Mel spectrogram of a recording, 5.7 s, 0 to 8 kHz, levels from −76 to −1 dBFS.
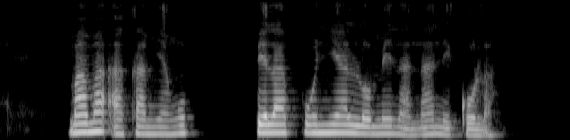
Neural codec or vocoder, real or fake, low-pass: none; real; 7.2 kHz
